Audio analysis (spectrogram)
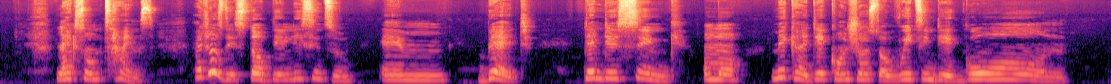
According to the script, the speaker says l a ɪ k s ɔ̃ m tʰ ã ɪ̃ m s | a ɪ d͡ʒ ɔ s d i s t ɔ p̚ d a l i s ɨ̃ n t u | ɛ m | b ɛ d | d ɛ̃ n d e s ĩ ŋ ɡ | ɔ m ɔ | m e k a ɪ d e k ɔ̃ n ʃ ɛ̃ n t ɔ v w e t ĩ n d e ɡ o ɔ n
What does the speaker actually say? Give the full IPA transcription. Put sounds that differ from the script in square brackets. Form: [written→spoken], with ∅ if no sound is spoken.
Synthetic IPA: l a ɪ k s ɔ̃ m tʰ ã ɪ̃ m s | a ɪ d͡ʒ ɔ s d [i→e] s t ɔ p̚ d [a→e] l i s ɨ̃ n t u | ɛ m | b ɛ d | d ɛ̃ n d e s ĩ ŋ ɡ | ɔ m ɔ | m e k a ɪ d e k ɔ̃ n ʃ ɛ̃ n [t→s] ɔ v w e t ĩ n d e ɡ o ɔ n

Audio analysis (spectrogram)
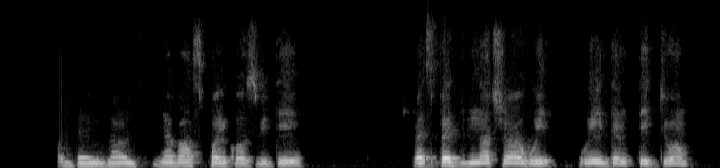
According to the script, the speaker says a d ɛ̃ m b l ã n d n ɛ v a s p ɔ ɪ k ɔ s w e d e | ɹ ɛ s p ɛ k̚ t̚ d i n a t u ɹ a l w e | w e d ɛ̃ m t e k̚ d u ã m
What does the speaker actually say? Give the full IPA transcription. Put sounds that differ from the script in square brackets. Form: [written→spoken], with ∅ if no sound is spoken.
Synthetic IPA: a d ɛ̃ m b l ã n d n ɛ v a s p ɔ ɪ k ɔ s w [e→i] d e | ɹ ɛ s p ɛ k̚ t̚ d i n a [t→t͡ʃ] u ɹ a l w e | w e d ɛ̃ m t e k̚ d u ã m

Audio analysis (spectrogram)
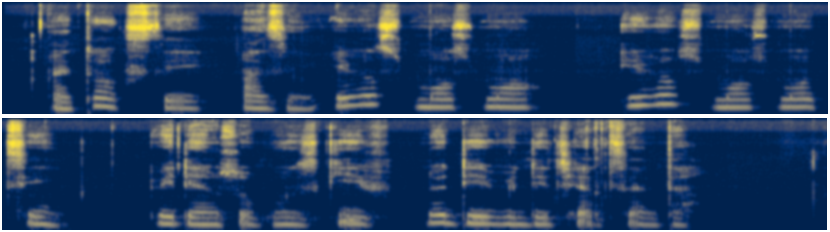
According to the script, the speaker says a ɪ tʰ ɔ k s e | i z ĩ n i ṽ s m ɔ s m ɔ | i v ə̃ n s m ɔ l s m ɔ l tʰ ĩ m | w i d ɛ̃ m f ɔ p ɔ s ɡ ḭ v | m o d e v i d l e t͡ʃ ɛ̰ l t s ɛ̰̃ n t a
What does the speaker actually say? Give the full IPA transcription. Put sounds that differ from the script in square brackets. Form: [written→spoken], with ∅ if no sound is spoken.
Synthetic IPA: a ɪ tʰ ɔ k s e | [i→a] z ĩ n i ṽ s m ɔ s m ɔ | i v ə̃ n s m ɔ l s m ɔ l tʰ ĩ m | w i d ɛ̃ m [f→s] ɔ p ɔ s ɡ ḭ v | [m→n] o d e v i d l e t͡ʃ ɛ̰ l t s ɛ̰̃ n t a

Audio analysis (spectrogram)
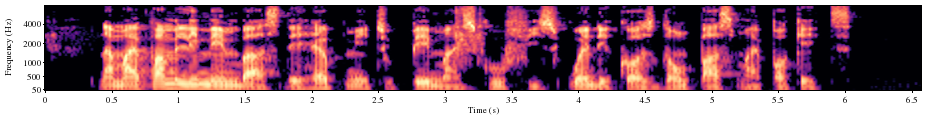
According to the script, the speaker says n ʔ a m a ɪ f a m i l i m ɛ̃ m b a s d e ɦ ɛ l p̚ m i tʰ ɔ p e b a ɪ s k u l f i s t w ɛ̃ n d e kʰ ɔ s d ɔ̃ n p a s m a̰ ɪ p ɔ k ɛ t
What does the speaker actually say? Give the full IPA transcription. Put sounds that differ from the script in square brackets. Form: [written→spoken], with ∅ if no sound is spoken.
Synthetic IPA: n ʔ a m a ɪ f a m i l i m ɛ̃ m b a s d e ɦ ɛ l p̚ m i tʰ [ɔ→u] p e [b→m] a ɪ s k u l f i s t w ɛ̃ n d e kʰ ɔ s d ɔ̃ n p a s m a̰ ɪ p ɔ k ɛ t

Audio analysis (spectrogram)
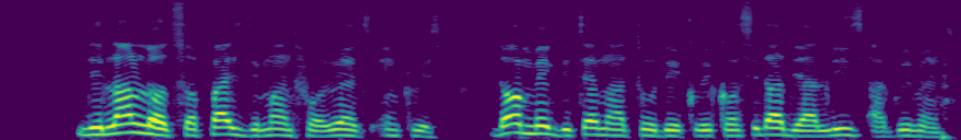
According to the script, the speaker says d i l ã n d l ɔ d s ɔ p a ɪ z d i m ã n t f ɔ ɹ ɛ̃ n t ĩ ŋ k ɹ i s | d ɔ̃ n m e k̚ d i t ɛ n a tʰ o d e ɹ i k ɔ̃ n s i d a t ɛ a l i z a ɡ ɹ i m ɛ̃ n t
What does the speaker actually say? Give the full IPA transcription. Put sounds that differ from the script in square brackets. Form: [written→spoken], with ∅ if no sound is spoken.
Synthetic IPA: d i l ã n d l ɔ d s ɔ p a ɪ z d i m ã n [t→d] f ɔ ɹ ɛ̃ n t ĩ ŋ k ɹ i s | d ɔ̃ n m e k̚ d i t ɛ n a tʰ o d e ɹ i k ɔ̃ n s i d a [t→d] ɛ a l i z a ɡ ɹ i m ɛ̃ n t

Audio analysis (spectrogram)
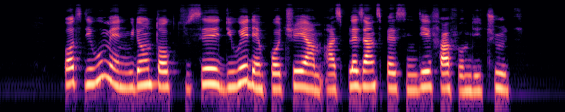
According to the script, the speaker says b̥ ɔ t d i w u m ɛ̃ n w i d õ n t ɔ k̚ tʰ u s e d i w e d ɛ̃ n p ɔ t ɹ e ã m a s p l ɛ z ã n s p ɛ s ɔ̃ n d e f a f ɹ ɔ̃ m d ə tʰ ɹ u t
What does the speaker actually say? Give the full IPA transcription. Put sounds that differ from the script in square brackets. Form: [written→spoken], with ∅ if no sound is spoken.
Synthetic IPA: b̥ ɔ t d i w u m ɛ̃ n w i d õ n t ɔ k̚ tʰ u s e d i w e d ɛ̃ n p ɔ t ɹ e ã m a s p l ɛ z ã n [s→t] p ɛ s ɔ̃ n d e f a f ɹ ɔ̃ m d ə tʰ ɹ u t

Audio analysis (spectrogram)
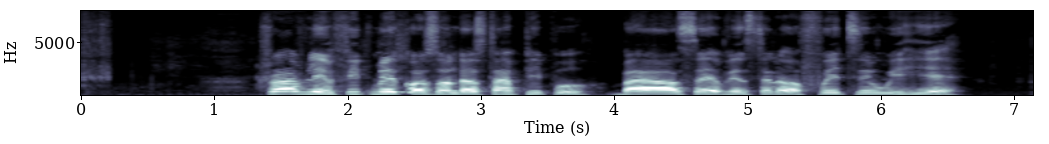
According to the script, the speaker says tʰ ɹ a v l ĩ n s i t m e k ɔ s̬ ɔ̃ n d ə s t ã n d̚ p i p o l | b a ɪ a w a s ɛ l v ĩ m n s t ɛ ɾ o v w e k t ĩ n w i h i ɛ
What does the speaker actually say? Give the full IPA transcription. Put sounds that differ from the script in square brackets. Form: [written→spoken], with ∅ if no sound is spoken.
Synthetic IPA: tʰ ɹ a v l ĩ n [s→f] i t m e k ɔ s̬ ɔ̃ n d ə s t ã n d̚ p i p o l | b a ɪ a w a s ɛ l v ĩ [m→∅] n s t ɛ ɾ [o→ɔ] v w e [k→∅] t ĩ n w i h i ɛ

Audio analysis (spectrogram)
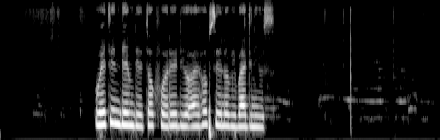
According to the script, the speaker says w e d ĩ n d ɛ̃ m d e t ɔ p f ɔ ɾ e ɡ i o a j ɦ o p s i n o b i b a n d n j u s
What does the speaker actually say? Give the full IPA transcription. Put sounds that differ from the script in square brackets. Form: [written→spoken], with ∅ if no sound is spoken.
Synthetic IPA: w e [d→t] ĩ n d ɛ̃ m d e t ɔ [p→k] f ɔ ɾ e [ɡ→d] i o a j ɦ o p s [i→e] n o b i b a [n→∅] d n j u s

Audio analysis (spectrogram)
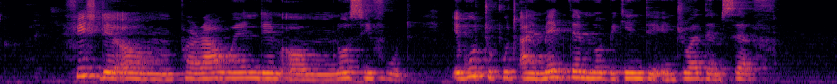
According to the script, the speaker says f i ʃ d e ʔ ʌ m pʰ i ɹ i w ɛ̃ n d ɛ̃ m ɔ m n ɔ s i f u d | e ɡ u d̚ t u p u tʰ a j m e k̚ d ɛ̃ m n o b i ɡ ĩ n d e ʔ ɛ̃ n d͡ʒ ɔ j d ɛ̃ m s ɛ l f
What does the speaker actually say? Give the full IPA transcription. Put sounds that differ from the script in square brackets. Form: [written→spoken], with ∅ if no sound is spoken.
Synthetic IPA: f i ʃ d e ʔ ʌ m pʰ [i→a] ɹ [i→a] w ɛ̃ n d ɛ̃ m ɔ m n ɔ s i f u d | e ɡ u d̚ t u p u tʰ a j m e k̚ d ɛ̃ m n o b i ɡ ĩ n d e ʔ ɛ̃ n d͡ʒ ɔ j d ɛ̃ m s ɛ l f

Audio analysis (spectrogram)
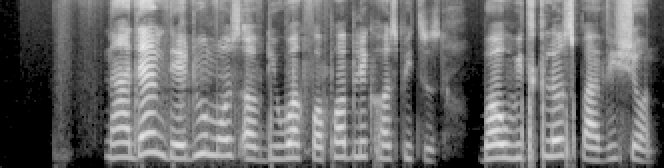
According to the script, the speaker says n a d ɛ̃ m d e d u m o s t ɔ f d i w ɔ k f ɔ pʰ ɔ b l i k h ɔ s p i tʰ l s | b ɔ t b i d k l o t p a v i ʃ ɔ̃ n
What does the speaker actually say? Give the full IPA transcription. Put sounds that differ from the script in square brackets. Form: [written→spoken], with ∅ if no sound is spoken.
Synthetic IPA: n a d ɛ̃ m d e d u m o s t ɔ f d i w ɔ k f ɔ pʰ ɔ b l i k h ɔ s p i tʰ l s | b ɔ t [b→w] i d k l o [t→s] p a v i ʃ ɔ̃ n

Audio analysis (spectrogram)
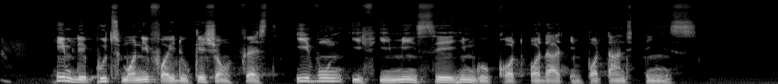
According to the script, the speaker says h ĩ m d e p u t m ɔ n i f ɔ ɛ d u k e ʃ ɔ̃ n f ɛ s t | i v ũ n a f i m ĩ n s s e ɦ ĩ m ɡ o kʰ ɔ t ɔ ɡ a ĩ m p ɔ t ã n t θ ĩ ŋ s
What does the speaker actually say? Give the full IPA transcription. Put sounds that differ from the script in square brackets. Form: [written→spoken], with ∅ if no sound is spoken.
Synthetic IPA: h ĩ m d e p u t m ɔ n i f ɔ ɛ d u k e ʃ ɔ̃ n f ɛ s t | i v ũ n [a→i] f i m ĩ n s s e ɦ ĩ m ɡ o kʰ ɔ t ɔ [ɡ→d] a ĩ m p ɔ t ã n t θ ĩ ŋ s

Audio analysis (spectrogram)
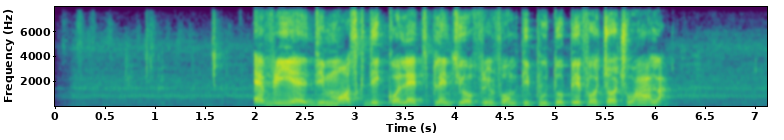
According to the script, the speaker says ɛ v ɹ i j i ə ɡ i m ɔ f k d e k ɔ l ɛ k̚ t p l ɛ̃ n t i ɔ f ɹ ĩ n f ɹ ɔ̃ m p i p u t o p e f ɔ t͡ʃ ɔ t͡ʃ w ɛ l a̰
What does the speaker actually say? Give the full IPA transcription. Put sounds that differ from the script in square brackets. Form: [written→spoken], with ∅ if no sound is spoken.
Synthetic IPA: ɛ v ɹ i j i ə [ɡ→d] i m ɔ [f→s] k d e k ɔ l ɛ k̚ t p l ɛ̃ n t i ɔ f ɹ ĩ n f ɹ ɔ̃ m p i p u t o p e f ɔ t͡ʃ ɔ t͡ʃ w [ɛ→a] l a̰

